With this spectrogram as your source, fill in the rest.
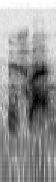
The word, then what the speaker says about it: island: And of course, from that you get island or island. Now, why isn't the S pronounced in the word?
